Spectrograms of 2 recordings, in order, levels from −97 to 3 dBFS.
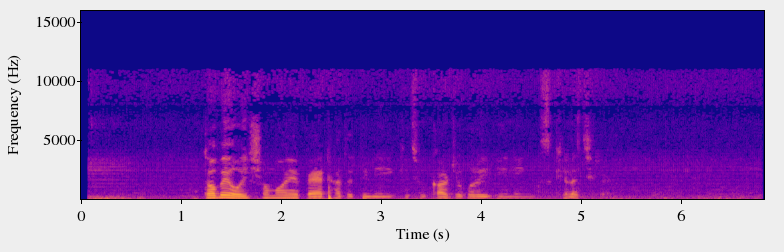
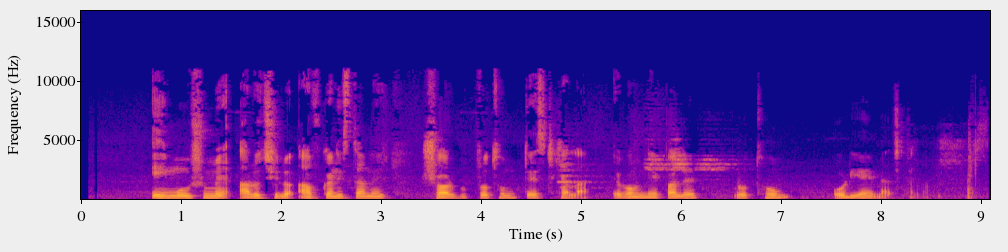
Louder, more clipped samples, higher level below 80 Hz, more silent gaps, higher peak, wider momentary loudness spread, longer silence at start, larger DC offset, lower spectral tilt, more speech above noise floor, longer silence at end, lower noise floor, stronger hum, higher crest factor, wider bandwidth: second, -29 LUFS vs -23 LUFS; neither; first, -48 dBFS vs -60 dBFS; neither; second, -10 dBFS vs -2 dBFS; first, 23 LU vs 13 LU; second, 0.05 s vs 0.7 s; neither; about the same, -7 dB/octave vs -6 dB/octave; second, 26 dB vs 35 dB; first, 0.4 s vs 0.15 s; about the same, -55 dBFS vs -57 dBFS; neither; about the same, 22 dB vs 22 dB; about the same, 11.5 kHz vs 11.5 kHz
